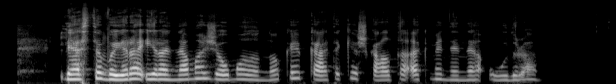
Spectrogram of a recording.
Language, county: Lithuanian, Kaunas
